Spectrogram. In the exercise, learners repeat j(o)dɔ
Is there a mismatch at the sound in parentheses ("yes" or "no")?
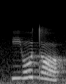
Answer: no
